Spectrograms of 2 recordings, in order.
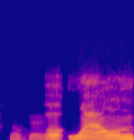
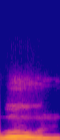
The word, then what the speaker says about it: wound: guess that would be the same wound and wound the pronunciation is totally different there yes wound wound one is when you get this like like uh right like yeah a wound but wow just like all wound up compact which would be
